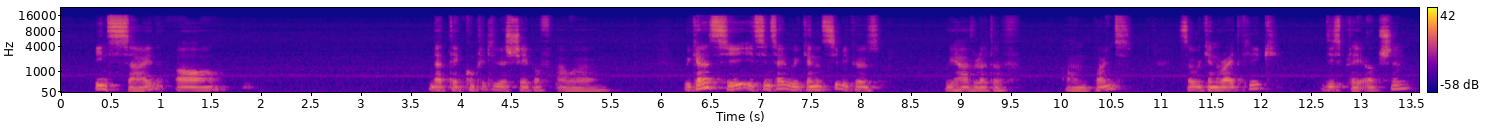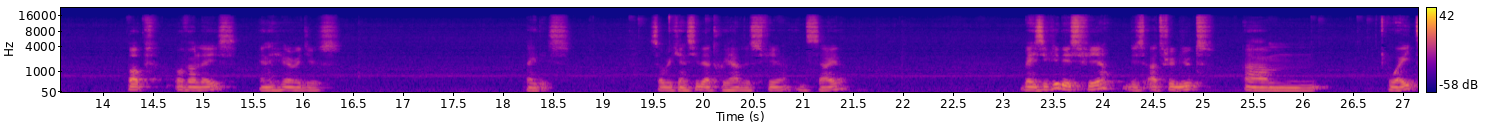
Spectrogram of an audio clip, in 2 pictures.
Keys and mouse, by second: 2.2-4.0 middle drag, 4.3-5.0 middle drag, 4.3-5.0 typing, 5.0-7.1 drag, 8.2-9.4 middle drag, 10.4 right click, 12.9 click, 14.2 click, 15.6-16.4 middle drag, 16.5-19.0 middle drag, 19.6 click, 20.3 middle click, 26.0 drag, 26.5 drag, 26.9 click, 26.9 click.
